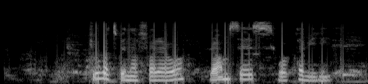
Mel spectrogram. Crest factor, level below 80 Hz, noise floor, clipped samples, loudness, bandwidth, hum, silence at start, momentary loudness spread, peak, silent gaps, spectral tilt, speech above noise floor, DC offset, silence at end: 20 dB; -52 dBFS; -49 dBFS; under 0.1%; -24 LUFS; 8 kHz; none; 0.25 s; 10 LU; -6 dBFS; none; -5.5 dB/octave; 26 dB; under 0.1%; 0 s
